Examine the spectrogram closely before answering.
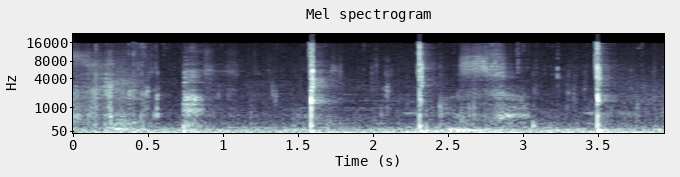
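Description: A woman chews wetly close to a microphone.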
